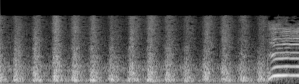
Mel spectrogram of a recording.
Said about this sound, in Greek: Αυτό εδώ το μεγάλο το στιβαρό τρενάκι είναι η Ευρωπαϊκή Ένωση. Προσέξτε τώρα, προχωράει σε κάποιες ράγες.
